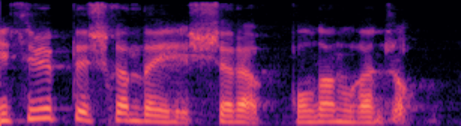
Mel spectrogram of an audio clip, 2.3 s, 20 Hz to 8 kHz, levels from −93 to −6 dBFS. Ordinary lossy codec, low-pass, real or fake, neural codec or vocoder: none; 7.2 kHz; fake; vocoder, 22.05 kHz, 80 mel bands, HiFi-GAN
